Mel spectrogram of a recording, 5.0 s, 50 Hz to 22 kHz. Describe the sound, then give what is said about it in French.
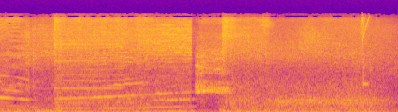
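Formula One cars racing and crashing on the 2018 Baku city circuit as two teammates battle for position: a loud, high engine whine with tire noise throughout, broken by sharp crashing bursts, continuing steadily to the end. “Voilà, cet accident, c'était en 2018 sur le circuit de Bakou, justement.”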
